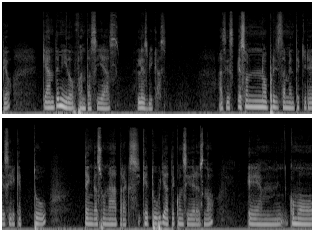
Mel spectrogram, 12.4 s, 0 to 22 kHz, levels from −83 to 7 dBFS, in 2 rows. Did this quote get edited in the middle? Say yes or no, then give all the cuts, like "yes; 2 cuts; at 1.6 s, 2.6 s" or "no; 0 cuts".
yes; 2 cuts; at 4.6 s, 9.0 s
